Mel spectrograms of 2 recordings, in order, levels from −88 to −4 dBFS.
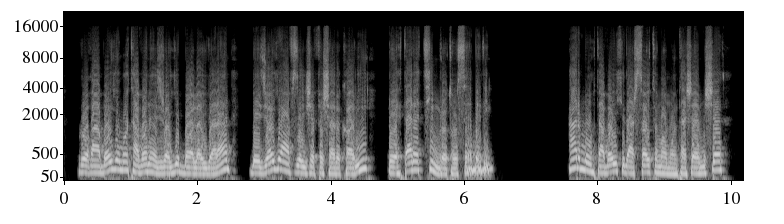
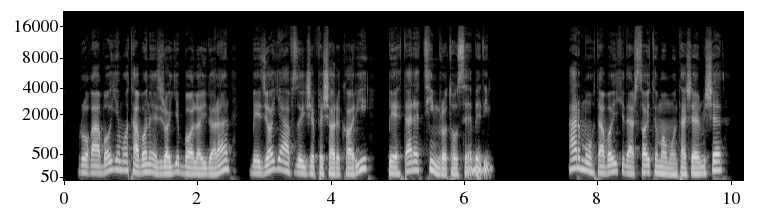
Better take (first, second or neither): second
